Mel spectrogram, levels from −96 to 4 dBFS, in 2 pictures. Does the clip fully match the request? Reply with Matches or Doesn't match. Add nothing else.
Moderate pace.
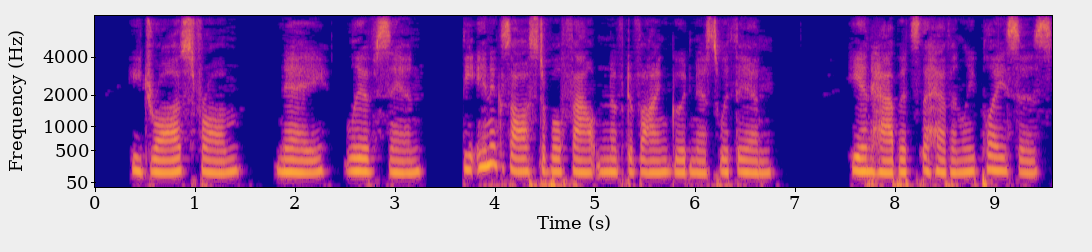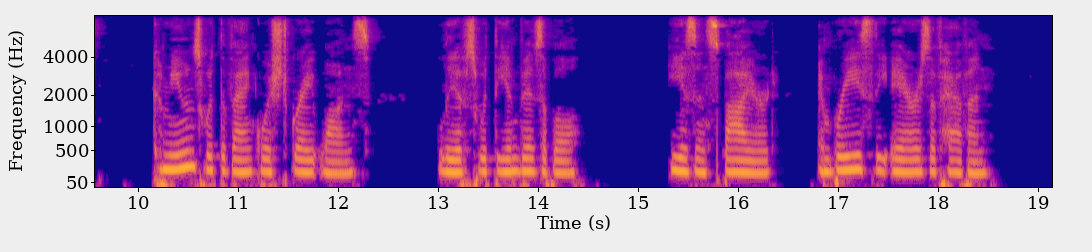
Doesn't match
